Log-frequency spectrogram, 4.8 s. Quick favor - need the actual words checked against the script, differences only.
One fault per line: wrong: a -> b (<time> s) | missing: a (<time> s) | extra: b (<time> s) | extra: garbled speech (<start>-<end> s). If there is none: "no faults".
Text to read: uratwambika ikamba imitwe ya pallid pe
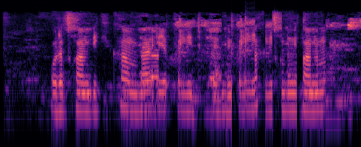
missing: imitwe (1.9 s)
extra: garbled speech (2.9-4.3 s)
